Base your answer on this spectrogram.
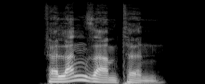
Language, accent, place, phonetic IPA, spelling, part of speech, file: German, Germany, Berlin, [fɛɐ̯ˈlaŋzaːmtn̩], verlangsamten, adjective / verb, De-verlangsamten.ogg
- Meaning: inflection of verlangsamen: 1. first/third-person plural preterite 2. first/third-person plural subjunctive II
